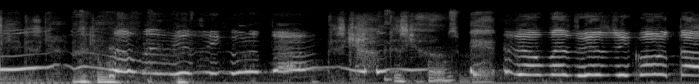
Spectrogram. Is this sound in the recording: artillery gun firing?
no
